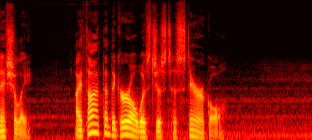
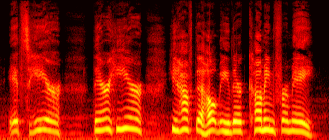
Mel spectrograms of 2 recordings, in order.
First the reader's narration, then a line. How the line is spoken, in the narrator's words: screaming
